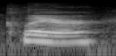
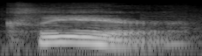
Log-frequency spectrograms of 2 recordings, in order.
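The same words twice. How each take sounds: First: The word is said plainly without extra emphasis. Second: The word is said with strong, lengthened emphasis. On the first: "Normal clear" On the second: "Focus clear"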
